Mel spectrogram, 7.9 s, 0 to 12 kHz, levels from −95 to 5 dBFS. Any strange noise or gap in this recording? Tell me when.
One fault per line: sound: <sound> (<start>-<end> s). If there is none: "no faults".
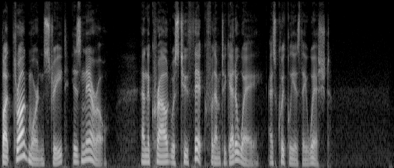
no faults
